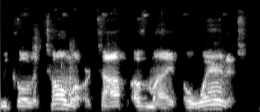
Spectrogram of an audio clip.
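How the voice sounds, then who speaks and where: The voice belongs to a man. He talks in a New Jersey accent. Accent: New Jersey American. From New Jersey, US. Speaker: chiropractor. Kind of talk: sales pitch presentation.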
